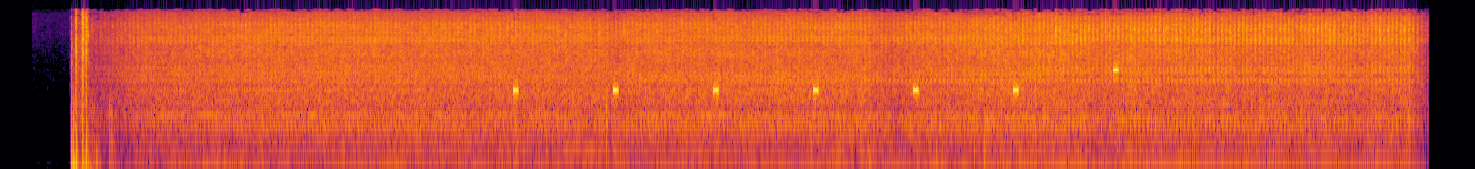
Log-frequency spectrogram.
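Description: Film projector sound effect running with a steady mechanical clatter and hiss after a sharp click as it starts. Over it, a film countdown leader beeps once a second, six short beeps at one pitch, then a single higher beep.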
